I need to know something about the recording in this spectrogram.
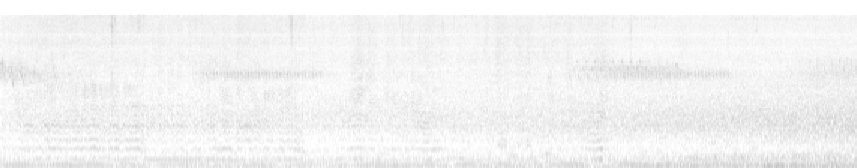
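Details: Mud-collecting female mason bees buzz steadily for their nests, a deep drone with shifting harmonics that grows slightly louder toward the end, faint high whistling tones drifting in between.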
